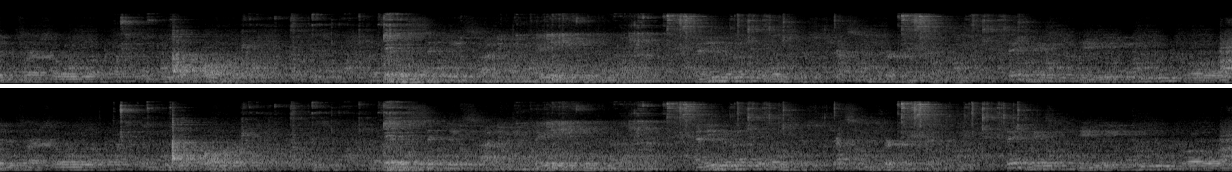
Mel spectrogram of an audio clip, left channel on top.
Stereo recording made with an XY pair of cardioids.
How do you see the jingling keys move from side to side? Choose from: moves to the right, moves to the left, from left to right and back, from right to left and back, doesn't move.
from right to left and back.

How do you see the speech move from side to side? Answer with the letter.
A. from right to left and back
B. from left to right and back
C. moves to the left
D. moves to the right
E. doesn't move
D.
